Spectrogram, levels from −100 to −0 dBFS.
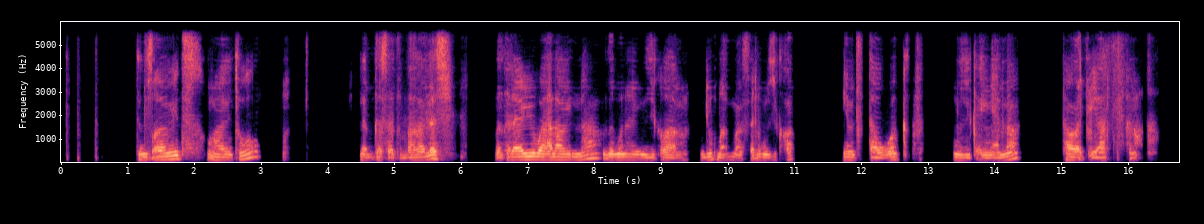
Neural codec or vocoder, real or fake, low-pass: codec, 44.1 kHz, 3.4 kbps, Pupu-Codec; fake; 5.4 kHz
